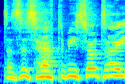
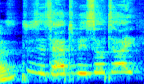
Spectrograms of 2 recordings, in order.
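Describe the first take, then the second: First: It is said through clenched teeth. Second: It is said without clenched teeth.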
